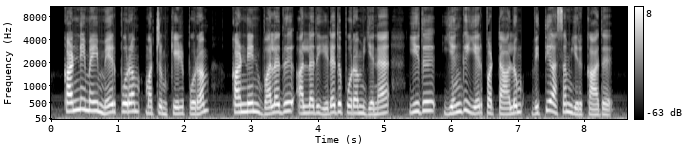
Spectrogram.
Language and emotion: Tamil, neutral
